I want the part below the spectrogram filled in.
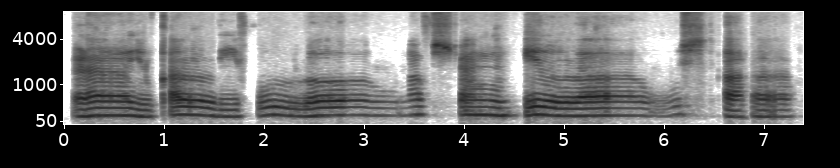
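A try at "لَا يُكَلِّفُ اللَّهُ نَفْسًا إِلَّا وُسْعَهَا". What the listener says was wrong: Nafsan. Nah, fa-nya mengalir dulu sempurna baru ke sin ya. Naf nafsan. Jadi bunyinya nggak nafs, nggak kecampur. La yukallifullahu nafsan illa wus'aha.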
